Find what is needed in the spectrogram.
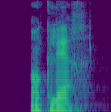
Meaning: simply put, in brief
- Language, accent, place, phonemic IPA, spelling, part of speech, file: French, France, Lyon, /ɑ̃ klɛʁ/, en clair, adverb, LL-Q150 (fra)-en clair.wav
